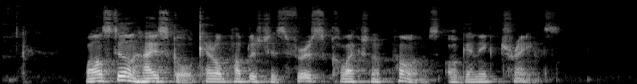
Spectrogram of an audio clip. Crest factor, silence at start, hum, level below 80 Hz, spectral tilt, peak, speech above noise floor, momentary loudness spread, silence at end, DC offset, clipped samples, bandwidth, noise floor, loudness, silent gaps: 18 dB; 0.85 s; none; -56 dBFS; -6 dB/octave; -2 dBFS; 43 dB; 13 LU; 0.8 s; under 0.1%; under 0.1%; 14.5 kHz; -62 dBFS; -19 LUFS; none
